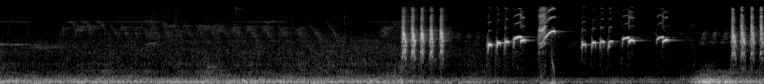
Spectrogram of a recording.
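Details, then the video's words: Greater green leafbird provoking rival birds: bursts of dry rattling ticks mixed with a series of bright, quickly slurred whistles, the phrases running almost continuously for three seconds before a final rattle. "cucak ijo gacor RANGSANG LAWAN Bikin ijo bahan IKUT NYAUT EMOSI"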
